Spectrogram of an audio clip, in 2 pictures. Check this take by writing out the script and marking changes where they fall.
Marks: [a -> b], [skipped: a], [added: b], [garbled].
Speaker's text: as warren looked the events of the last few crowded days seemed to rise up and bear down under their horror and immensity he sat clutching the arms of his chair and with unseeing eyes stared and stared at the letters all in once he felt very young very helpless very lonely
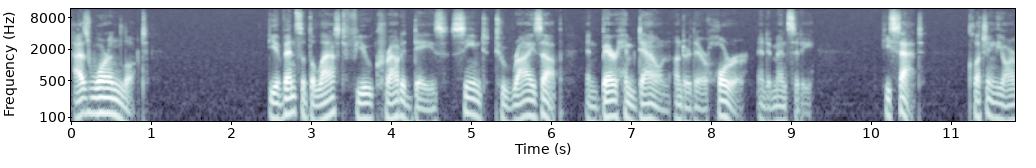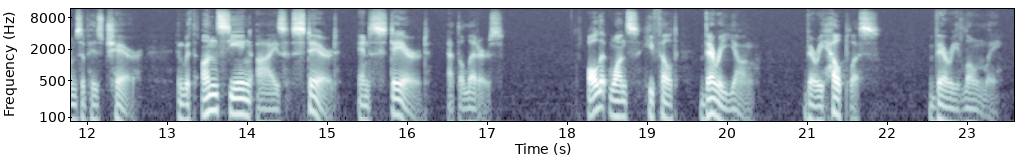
as warren looked the events of the last few crowded days seemed to rise up and bear [added: him] down under their horror and immensity he sat clutching the arms of his chair and with unseeing eyes stared and stared at the letters all [in -> at] once he felt very young very helpless very lonely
